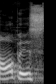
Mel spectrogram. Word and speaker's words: Albus: I'm Sam Albus, the co-host and co-writer of the show.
